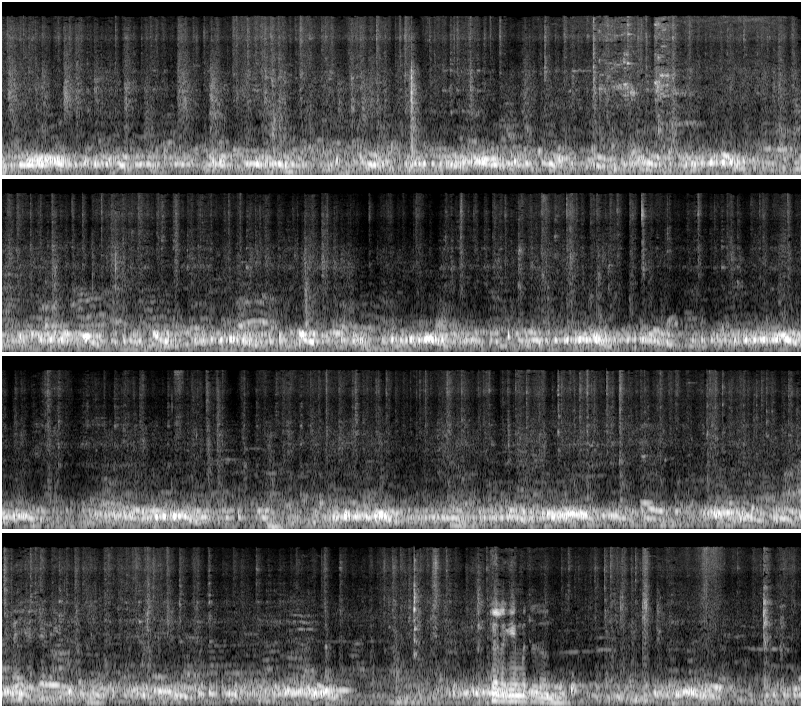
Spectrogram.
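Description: Many domestic pigeons cooing continuously, their calls overlapping into a steady chorus, with a brief lull near the end.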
